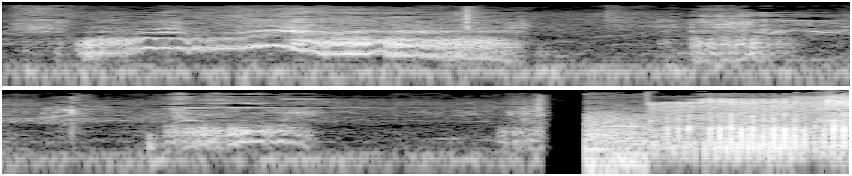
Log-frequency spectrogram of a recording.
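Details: Domestic cat from a funny cat compilation uttering long, wavering, moaning cries in three drawn-out bursts. A sudden cut ends in a loud burst of noise.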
